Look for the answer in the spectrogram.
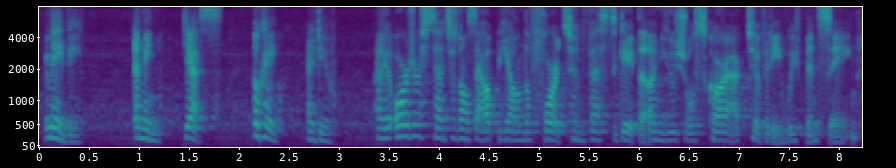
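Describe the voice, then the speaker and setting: Woman acting troubled officer, earnest n a bit halting, lower voice, game dialogue. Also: lively intonation, natural voice. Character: conscientious, troubled female military officer. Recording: music behind the voice.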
